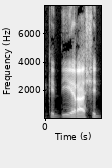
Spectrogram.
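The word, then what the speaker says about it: Cheddira: E poi ancora Cristian: dopo la notizia che Chedira dovrebbe essere la pronuncia corretta,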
